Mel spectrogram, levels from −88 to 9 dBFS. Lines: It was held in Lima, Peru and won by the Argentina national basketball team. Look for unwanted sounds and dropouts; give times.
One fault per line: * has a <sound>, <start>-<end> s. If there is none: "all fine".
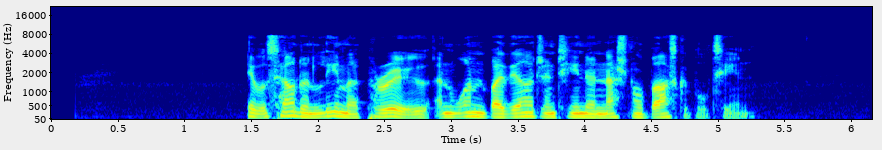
all fine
